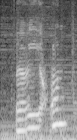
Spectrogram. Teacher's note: ri-nya itu dibaca panjang 2 harokat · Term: mat tabi'i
